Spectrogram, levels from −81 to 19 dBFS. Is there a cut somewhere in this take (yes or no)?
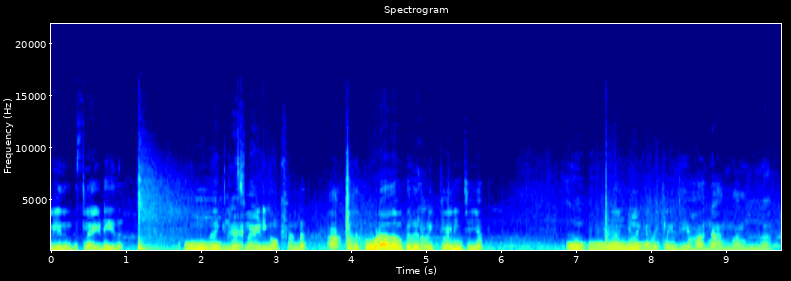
no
